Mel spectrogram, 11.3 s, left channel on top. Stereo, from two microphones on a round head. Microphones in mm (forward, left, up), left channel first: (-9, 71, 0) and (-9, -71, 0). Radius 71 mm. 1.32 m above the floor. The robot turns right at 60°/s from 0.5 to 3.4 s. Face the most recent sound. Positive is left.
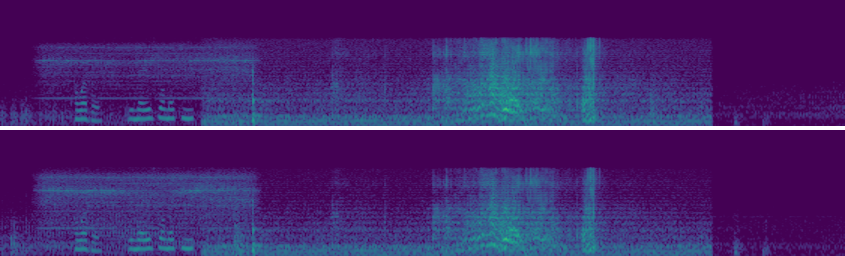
turn(degrees=105)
